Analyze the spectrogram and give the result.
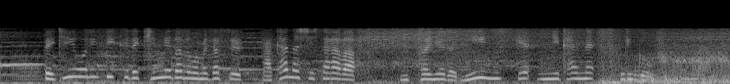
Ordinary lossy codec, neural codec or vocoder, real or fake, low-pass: none; codec, 16 kHz, 0.9 kbps, LongCat-Audio-Codec; fake; 5.4 kHz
